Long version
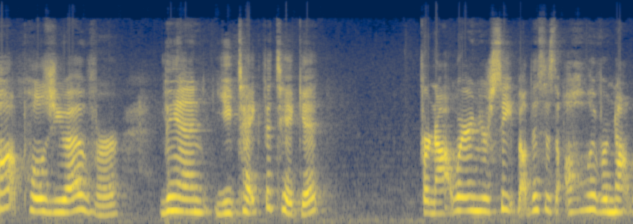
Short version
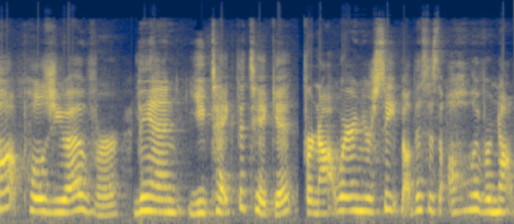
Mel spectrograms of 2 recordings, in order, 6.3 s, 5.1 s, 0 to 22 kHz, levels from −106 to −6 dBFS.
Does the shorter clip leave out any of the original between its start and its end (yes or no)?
yes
